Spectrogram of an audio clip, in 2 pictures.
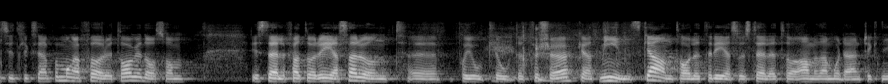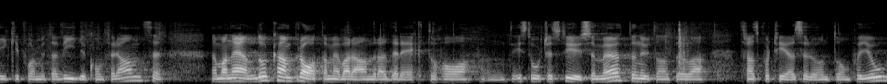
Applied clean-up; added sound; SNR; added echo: none; none; none; none.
